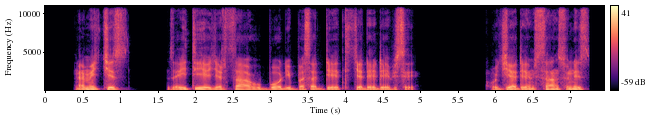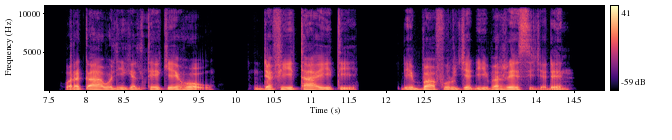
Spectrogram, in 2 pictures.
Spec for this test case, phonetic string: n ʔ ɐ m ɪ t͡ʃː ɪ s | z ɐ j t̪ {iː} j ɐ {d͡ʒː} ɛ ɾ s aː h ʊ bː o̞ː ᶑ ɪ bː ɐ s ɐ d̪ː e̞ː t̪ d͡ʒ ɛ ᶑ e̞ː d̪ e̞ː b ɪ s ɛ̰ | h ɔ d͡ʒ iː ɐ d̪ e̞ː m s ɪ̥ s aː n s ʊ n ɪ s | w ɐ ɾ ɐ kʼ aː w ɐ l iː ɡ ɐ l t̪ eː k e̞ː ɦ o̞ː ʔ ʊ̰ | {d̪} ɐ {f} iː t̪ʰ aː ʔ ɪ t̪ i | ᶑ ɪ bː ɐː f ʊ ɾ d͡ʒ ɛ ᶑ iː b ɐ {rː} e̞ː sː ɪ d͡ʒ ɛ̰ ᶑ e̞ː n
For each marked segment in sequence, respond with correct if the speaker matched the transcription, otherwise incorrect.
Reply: correct, incorrect, correct, correct, correct

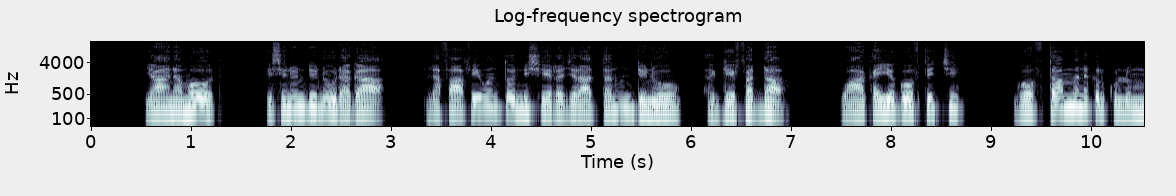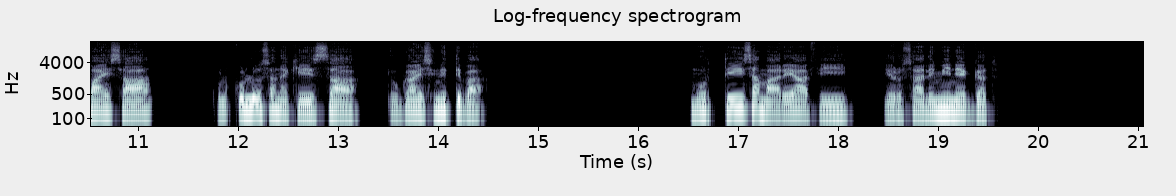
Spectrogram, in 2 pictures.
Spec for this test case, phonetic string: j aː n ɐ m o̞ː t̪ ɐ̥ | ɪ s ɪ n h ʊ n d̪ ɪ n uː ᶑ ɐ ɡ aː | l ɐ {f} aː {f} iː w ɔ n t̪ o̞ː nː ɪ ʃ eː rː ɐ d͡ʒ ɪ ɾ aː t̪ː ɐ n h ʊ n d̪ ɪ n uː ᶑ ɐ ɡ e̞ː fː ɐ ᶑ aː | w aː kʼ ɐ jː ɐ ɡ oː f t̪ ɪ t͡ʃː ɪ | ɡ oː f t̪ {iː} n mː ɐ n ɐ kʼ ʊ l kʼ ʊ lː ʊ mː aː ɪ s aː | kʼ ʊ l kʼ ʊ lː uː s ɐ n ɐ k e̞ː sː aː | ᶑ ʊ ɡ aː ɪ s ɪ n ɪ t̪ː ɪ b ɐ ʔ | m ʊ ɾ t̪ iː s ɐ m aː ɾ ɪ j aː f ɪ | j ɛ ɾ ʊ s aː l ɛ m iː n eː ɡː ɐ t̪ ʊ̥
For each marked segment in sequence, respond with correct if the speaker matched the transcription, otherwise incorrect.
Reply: correct, correct, incorrect

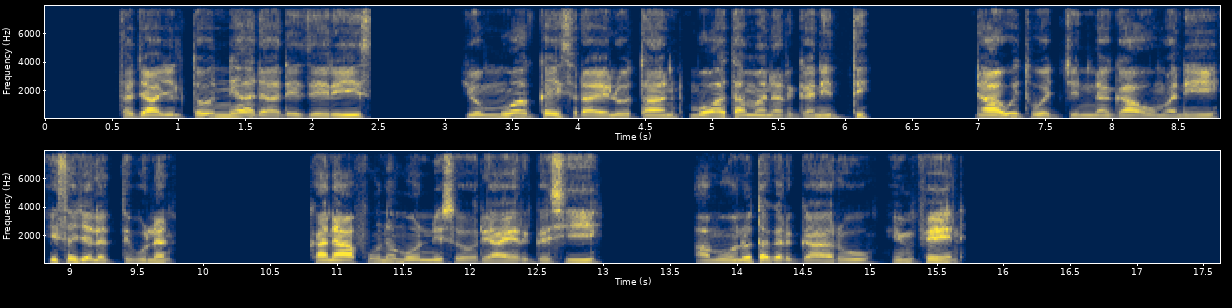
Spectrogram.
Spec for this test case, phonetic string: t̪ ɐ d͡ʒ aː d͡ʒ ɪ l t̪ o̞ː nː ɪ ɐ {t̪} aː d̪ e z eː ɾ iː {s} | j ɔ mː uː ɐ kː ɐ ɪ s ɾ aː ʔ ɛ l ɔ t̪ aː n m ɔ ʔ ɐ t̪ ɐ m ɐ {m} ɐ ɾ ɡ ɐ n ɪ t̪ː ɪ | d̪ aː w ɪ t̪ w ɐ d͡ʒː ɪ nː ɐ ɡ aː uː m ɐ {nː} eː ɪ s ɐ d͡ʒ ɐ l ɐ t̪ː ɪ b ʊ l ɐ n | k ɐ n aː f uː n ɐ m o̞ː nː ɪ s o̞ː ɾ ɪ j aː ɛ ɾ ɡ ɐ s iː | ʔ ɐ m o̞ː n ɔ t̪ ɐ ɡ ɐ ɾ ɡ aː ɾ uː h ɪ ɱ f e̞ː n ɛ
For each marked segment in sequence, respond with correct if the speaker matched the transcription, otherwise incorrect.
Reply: incorrect, correct, incorrect, incorrect

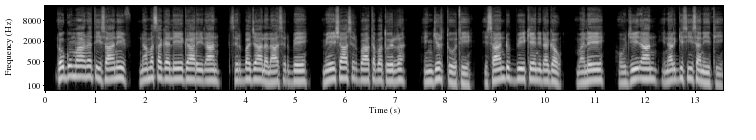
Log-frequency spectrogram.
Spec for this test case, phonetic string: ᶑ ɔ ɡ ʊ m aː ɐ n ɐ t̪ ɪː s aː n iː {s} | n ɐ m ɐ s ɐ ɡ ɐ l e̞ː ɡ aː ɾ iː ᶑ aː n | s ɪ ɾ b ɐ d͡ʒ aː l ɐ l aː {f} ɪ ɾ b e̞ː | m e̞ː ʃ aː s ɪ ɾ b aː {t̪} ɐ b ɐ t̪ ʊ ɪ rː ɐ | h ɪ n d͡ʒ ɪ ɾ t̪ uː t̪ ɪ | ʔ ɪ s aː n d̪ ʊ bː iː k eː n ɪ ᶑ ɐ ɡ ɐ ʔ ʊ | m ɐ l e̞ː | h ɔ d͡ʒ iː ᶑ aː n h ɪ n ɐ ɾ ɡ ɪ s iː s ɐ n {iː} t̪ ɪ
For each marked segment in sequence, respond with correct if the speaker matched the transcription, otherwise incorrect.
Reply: incorrect, incorrect, correct, correct

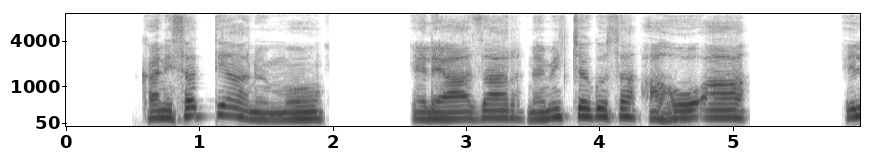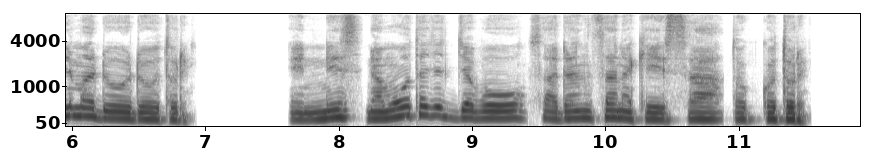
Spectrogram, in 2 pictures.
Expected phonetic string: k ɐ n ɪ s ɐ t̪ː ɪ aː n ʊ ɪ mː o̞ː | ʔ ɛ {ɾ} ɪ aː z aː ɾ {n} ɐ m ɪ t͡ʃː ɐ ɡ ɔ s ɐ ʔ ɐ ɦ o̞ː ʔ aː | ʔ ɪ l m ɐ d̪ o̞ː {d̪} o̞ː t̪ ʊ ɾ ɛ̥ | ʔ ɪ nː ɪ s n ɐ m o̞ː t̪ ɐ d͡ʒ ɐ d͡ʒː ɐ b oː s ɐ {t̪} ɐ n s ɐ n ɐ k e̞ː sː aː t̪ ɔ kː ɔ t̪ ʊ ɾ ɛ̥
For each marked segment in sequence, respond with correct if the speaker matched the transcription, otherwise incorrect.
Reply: incorrect, correct, correct, incorrect

